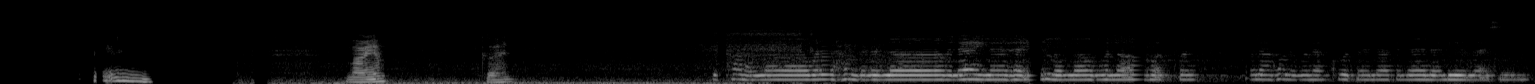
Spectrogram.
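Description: A middle-aged woman sings softly with long, held notes.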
